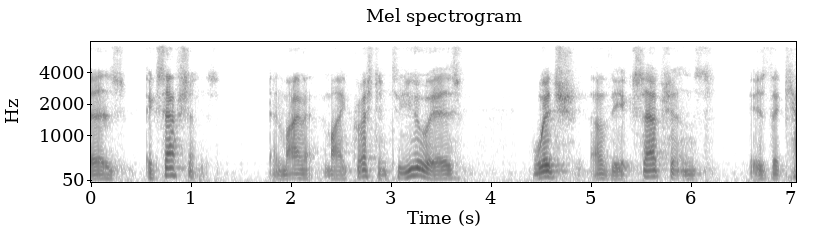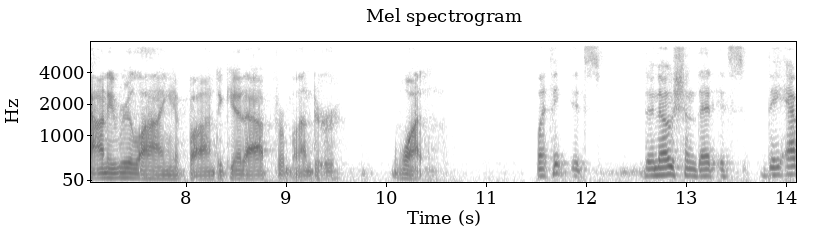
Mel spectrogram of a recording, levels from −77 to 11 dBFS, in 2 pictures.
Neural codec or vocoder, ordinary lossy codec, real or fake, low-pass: codec, 16 kHz, 1.1 kbps, Voila-Tokenizer; Opus, 24 kbps; fake; 7.2 kHz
